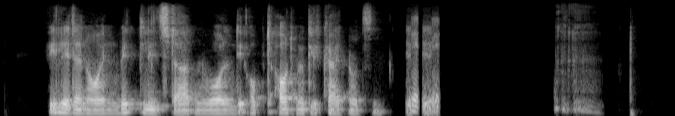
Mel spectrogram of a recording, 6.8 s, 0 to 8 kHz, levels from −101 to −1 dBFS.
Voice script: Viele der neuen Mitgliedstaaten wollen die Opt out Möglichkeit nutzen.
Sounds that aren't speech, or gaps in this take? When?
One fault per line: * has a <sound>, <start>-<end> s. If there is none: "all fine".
* has a laugh, 4.1-4.4 s
* has a throat clearing, 5.5-6.0 s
